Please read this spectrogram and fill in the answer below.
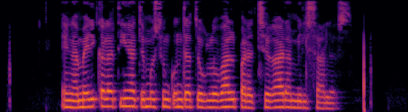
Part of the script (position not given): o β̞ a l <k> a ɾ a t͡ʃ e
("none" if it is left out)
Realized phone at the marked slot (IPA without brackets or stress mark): p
